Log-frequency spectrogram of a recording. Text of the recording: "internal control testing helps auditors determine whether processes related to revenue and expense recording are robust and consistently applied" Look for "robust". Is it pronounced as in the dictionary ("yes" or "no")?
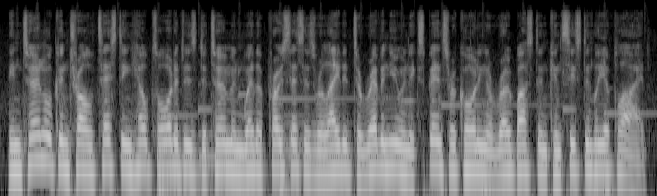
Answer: yes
